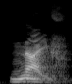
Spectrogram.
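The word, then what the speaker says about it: knife: पर खामोश होता है अगर किसी वर्ड में के के फौरी बाद एन आए यानी के एन एक साथ आए तो ऐसा के खामोश यानी साइलेंट होता है और सिर्फ एन की साउंड निकलती है ये इंग्लिश वर्ड देखें के एन आई एफ ई नाइफ इसमें के के फॉरन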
